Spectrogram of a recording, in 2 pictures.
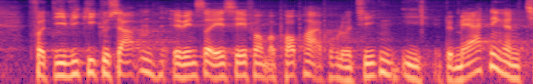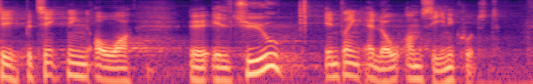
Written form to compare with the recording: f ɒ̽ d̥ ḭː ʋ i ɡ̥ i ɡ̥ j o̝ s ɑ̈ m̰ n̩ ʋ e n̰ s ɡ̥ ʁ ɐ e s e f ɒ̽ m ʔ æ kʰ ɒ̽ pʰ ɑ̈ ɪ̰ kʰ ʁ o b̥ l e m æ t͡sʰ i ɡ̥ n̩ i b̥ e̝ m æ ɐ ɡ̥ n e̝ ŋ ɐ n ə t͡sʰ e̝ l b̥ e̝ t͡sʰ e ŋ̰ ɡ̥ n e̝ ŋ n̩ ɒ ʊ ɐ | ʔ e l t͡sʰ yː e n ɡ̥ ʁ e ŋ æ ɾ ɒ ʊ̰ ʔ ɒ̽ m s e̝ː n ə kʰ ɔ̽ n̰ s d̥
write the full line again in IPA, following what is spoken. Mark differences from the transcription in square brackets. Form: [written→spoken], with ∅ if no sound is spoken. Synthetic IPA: f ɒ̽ d̥ ḭː ʋ i ɡ̥ i ɡ̥ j o̝ s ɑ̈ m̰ n̩ ʋ e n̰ s [ɡ̥→d̥] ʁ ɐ e s e f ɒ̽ m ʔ æ [kʰ→pʰ] ɒ̽ pʰ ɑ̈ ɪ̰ [kʰ→pʰ] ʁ o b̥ l e m æ t͡sʰ i ɡ̥ n̩ i b̥ e̝ m æ ɐ ɡ̥ n e̝ ŋ ɐ n ə t͡sʰ e̝ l b̥ e̝ t͡sʰ e ŋ̰ ɡ̥ n e̝ ŋ n̩ ɒ ʊ ɐ | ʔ e l t͡sʰ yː e n [ɡ̥→d̥] ʁ e ŋ æ [ɾ→l] ɒ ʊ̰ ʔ ɒ̽ m s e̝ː n ə kʰ ɔ̽ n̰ s d̥

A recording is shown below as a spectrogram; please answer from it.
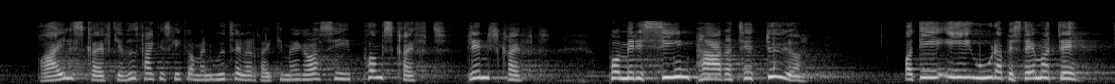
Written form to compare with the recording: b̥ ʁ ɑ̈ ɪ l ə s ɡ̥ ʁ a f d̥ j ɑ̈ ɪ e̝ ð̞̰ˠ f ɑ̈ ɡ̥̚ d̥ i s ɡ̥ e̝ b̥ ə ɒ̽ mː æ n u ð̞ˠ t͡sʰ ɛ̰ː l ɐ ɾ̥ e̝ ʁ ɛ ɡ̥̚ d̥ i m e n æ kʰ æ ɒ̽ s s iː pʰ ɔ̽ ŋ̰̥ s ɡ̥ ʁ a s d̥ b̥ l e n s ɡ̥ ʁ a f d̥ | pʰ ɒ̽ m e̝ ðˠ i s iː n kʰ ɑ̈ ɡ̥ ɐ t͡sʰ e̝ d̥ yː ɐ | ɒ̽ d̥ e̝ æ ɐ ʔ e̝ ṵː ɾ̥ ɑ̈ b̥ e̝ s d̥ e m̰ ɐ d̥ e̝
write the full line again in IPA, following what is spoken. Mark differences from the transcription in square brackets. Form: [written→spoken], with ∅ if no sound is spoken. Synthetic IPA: b̥ ʁ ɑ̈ ɪ l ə s ɡ̥ ʁ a f d̥ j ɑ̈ ɪ e̝ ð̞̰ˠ f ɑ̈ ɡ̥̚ d̥ i s ɡ̥ e̝ [b̥→ɡ̥] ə ɒ̽ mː æ n u ð̞ˠ t͡sʰ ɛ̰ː l ɐ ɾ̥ e̝ ʁ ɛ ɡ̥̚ d̥ i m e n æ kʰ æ ɒ̽ s s iː pʰ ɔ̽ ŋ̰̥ s ɡ̥ ʁ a [s→f] d̥ b̥ l e n s ɡ̥ ʁ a f d̥ | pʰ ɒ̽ m e̝ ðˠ i s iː n [kʰ→pʰ] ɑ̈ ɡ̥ ɐ t͡sʰ e̝ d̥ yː ɐ | ɒ̽ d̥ e̝ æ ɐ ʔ e̝ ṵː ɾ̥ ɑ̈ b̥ e̝ s d̥ e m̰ ɐ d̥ e̝

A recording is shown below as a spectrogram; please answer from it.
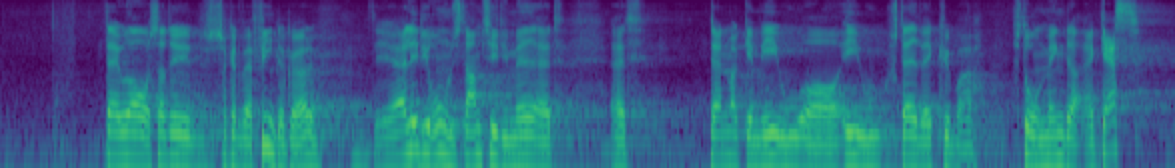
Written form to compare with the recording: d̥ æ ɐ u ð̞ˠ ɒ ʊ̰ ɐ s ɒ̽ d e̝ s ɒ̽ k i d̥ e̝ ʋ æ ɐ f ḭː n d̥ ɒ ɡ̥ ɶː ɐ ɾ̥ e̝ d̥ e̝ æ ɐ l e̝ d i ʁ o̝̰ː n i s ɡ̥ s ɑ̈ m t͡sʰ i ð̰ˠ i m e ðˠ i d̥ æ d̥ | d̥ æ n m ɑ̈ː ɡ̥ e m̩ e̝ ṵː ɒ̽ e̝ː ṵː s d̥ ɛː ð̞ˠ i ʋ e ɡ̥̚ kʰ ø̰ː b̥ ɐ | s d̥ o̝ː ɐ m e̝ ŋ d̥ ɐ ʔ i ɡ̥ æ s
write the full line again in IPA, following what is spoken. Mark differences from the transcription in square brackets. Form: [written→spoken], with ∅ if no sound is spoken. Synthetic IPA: d̥ æ ɐ u ð̞ˠ ɒ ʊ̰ ɐ s ɒ̽ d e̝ s ɒ̽ k [i→æ] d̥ e̝ ʋ [æ→æː] ɐ f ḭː n d̥ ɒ ɡ̥ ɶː ɐ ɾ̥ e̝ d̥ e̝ æ ɐ l e̝ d i ʁ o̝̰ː n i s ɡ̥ s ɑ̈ m t͡sʰ i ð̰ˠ i m e ðˠ [i→æ] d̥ æ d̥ | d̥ æ n m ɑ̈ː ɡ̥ e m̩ e̝ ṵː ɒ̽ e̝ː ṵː s d̥ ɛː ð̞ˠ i ʋ e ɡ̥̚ kʰ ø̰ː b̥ ɐ | s d̥ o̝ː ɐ m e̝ ŋ d̥ ɐ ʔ [i→æ] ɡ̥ æ s

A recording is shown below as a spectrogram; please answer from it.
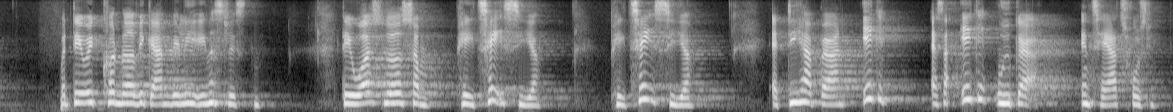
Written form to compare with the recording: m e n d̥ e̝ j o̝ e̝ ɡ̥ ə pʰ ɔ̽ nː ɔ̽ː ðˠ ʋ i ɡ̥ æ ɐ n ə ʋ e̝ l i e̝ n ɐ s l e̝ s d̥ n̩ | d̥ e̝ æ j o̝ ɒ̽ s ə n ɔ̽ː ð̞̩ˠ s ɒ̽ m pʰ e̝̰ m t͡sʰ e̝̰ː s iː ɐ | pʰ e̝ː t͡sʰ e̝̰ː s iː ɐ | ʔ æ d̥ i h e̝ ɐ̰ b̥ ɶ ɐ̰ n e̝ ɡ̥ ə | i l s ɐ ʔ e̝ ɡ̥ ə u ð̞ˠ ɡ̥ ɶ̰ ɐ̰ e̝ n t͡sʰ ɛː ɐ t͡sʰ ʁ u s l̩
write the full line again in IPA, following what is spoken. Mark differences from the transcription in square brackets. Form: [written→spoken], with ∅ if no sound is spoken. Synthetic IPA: m e n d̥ e̝ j o̝ e̝ ɡ̥ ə [pʰ→kʰ] ɔ̽ nː ɔ̽ː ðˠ ʋ i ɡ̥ æ ɐ n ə ʋ e̝ l i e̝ n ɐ s l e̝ s d̥ n̩ | d̥ e̝ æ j o̝ ɒ̽ s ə n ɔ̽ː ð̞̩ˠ s ɒ̽ m pʰ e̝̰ [m→∅] t͡sʰ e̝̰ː s iː ɐ | pʰ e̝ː t͡sʰ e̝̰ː s iː ɐ | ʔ æ d̥ i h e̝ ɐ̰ b̥ ɶ ɐ̰ n e̝ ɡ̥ ə | [i→æ] l s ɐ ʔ e̝ ɡ̥ ə u ð̞ˠ ɡ̥ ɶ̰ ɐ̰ e̝ n t͡sʰ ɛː ɐ t͡sʰ ʁ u s l̩

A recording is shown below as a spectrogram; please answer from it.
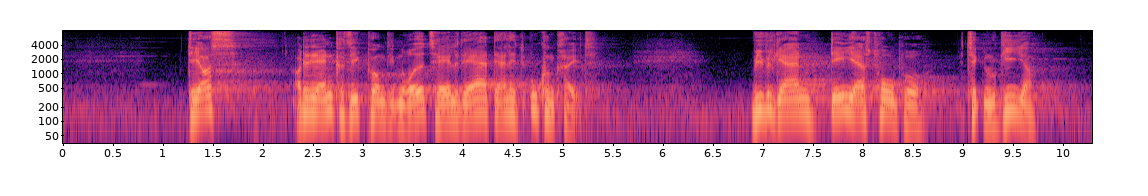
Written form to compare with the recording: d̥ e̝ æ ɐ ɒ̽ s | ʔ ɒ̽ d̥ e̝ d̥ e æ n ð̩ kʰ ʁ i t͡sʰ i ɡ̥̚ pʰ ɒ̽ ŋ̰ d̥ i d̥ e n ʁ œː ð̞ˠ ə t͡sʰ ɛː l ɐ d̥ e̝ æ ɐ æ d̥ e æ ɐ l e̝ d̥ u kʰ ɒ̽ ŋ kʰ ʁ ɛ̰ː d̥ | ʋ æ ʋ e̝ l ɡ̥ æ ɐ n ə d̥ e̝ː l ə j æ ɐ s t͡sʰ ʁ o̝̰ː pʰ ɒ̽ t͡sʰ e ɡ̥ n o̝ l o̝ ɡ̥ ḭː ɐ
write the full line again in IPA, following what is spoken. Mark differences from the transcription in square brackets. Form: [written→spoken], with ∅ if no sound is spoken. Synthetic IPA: d̥ e̝ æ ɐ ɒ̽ s | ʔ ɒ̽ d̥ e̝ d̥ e æ n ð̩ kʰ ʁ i t͡sʰ i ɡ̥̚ pʰ [ɒ̽→ɔ̽] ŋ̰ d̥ i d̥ e n ʁ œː ð̞ˠ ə t͡sʰ ɛː l [ɐ→ə] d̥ e̝ æ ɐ æ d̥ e æ ɐ l e̝ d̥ u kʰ ɒ̽ ŋ kʰ ʁ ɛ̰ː d̥ | ʋ [æ→i] ʋ e̝ l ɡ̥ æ ɐ n ə d̥ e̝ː l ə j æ ɐ s t͡sʰ ʁ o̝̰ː pʰ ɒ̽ t͡sʰ e ɡ̥ n o̝ l o̝ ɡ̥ ḭː ɐ

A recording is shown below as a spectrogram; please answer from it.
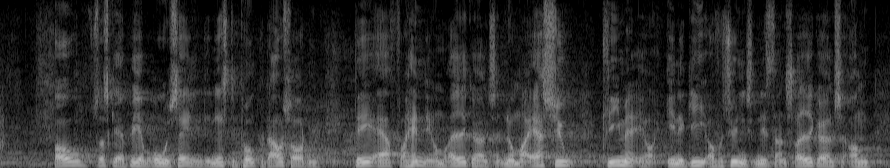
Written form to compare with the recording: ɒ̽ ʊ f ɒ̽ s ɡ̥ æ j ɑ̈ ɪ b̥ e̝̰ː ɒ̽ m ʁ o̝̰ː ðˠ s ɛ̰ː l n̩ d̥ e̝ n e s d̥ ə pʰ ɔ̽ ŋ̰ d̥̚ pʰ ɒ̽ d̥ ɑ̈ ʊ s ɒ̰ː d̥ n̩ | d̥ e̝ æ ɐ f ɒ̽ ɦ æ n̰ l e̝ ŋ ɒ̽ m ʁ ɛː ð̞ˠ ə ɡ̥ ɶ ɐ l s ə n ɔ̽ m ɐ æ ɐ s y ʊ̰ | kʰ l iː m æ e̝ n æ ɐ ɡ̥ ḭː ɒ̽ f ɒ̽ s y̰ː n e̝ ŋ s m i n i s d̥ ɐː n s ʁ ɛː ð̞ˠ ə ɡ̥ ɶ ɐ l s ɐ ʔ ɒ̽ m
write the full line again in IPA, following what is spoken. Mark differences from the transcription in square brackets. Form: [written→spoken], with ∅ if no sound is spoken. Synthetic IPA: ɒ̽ ʊ [f→s] ɒ̽ s ɡ̥ æ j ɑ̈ ɪ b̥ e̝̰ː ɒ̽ m ʁ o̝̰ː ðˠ s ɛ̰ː l n̩ d̥ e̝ n e s d̥ ə pʰ ɔ̽ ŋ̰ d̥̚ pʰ ɒ̽ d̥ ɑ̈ ʊ s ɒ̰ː d̥ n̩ | d̥ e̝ æ ɐ f ɒ̽ ɦ æ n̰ l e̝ ŋ ɒ̽ m ʁ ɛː ð̞ˠ ə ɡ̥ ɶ ɐ l s ə n ɔ̽ m ɐ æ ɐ s y ʊ̰ | kʰ l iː m æ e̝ n æ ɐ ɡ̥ ḭː ɒ̽ f ɒ̽ s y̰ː n e̝ ŋ s m i n i s d̥ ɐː n s ʁ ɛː ð̞ˠ ə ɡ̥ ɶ ɐ l s [ɐ→ə] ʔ ɒ̽ m

